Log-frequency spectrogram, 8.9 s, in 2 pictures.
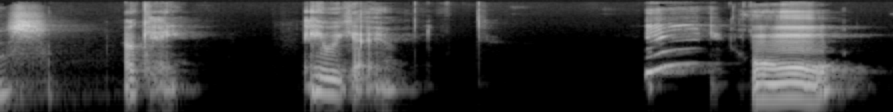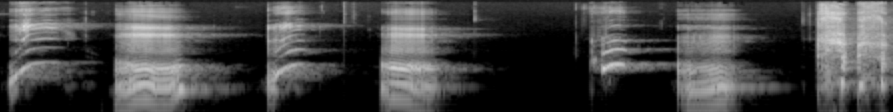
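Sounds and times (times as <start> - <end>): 
speech: 0.0 - 2.1, 3.8 - 5.5, 6.4 - 6.7
voice imitating a donkey bray: 0.6 - 1.0, 1.6 - 2.2, 3.2 - 8.3.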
